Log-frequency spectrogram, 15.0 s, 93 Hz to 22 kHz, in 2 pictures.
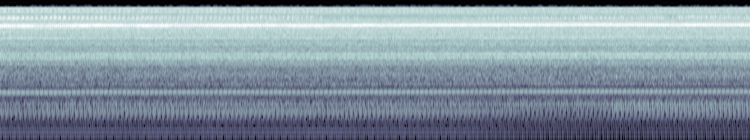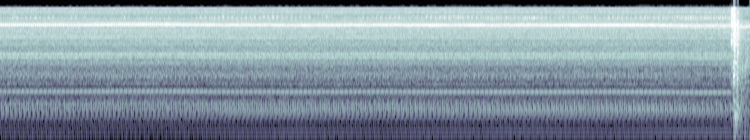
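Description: Hand-held electric drill running at a steady, constant speed while drilling out the core of a broken spark plug seized in a Mazda MX-5 cylinder head. Near the end it stops with a sharp click and winds down.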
